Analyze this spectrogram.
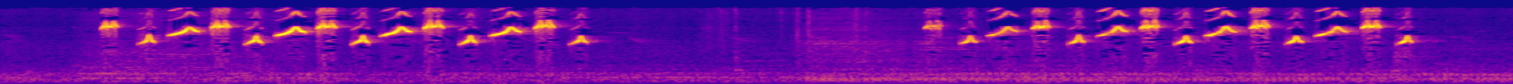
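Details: A cinereous tit recording used as a lure to rouse reluctant tits into singing. It gives bright, ringing two-note phrases, rapid and repeated in two bursts with a short pause between.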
